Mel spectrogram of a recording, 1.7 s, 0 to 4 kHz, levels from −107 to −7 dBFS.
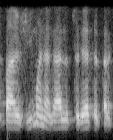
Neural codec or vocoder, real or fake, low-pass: none; real; 3.6 kHz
